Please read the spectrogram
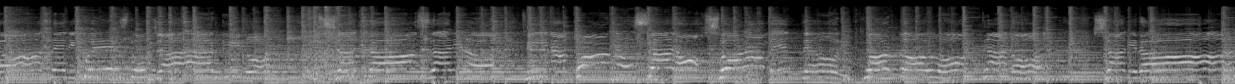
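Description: Woman singing a pop song into a microphone, accompanied by a steadily strummed steel-string acoustic guitar fitted with phosphor bronze strings.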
